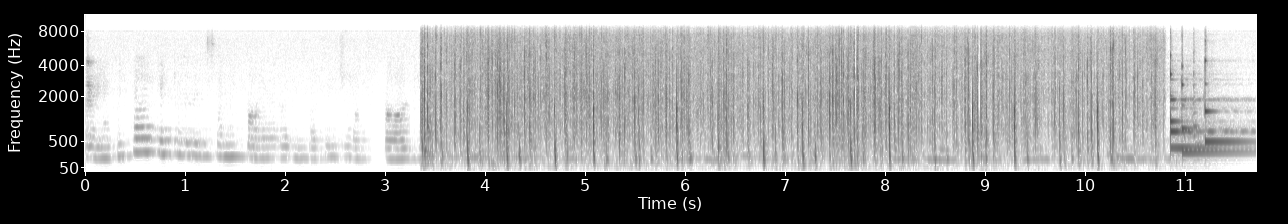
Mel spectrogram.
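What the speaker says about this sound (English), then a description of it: "We were hiking when it started to rain." Steady rain falls on a surface as a dense, even patter for about eight seconds, following a short stretch of talking and ending with a brief chime.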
